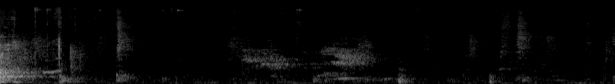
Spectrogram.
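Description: English cocker spaniel puppy making two short, soft vocal sounds about two and three seconds in, with a few light clicks between.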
